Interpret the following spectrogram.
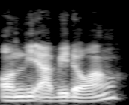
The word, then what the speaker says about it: OnlyAbiDoang: So, um, I'm the owner of the channel Only Abid Dawang. Uh, that's how you pronounce it.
